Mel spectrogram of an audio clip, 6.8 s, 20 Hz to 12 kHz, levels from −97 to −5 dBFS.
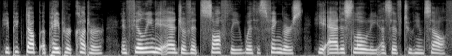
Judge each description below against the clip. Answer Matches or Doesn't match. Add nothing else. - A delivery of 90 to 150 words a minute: Doesn't match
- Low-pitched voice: Doesn't match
